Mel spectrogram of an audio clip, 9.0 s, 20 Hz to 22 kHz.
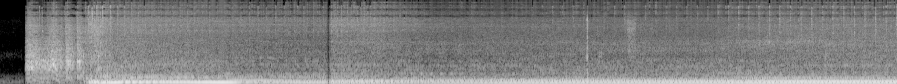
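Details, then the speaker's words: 5.7 Hemi Dodge Charger/Chrysler 300, warped exhaust manifold, after new gasket and bolts tightened but before resurfacing: engine cranks, fires and idles with a quick steady puffing tick on every firing pulse, exhaust manifold still leaking. "Okay, I'm gonna start it up, and even though I put a new gasket on and I tightened the bolts down really tight, there's still a leaking exhaust sound."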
